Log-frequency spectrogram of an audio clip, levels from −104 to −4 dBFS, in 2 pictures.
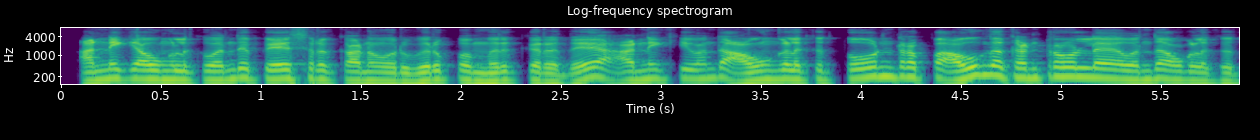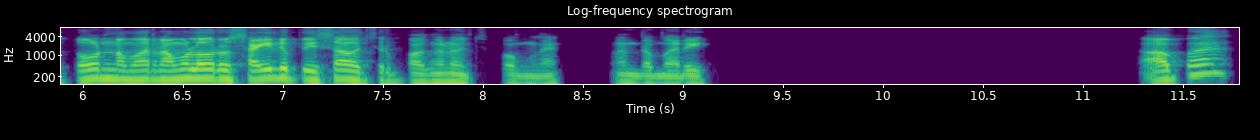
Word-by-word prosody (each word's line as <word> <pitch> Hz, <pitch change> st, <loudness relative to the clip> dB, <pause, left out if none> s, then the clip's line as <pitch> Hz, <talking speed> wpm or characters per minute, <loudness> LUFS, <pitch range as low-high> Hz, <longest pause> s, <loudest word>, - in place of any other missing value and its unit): அன்னைக்கு 175 Hz, +4 st, +3 dB
அவங்களுக்கு 160 Hz, -2 st, 0 dB
வந்து 185 Hz, +4 st, -2 dB
பேசுருதற்கான 165 Hz, -4 st, +1 dB
ஒரு 135 Hz, -, -2 dB
விருப்பம் 155 Hz, -2 st, -1 dB
இருக்குறது. 140 Hz, -3 st, -2 dB, 0.2 s
அன்னைக்கு 170 Hz, +3 st, -2 dB
வந்து 180 Hz, +3 st, -2 dB
அவங்களுக்கு 165 Hz, +2 st, 0 dB, 0.2 s
தோன்றப்ப 205 Hz, 0 st, 0 dB
அவங்க 225 Hz, +1 st, +3 dB
கண்ட்ரோல்ல 200 Hz, +1 st, +2 dB, 0.2 s
வந்து, 165 Hz, +3 st, -2 dB
அவங்களுக்கு 140 Hz, -4 st, -4 dB
தோன்ன 170 Hz, -1 st, 0 dB
மாரி 165 Hz, -1 st, +1 dB
நம்மள 180 Hz, +2 st, +4 dB
ஒரு 170 Hz, -, +1 dB
சைடு 180 Hz, +4 st, +5 dB
பீஸ்ஸா 165 Hz, +2 st, +1 dB
வச்சிருப்பாங்கன்னு 130 Hz, -3 st, -6 dB
வச்சுக்கோங்களேன். 110 Hz, -1 st, -13 dB, 0.3 s
அந்த 115 Hz, -1 st, -8 dB
மாரி. 110 Hz, 0 st, -4 dB, 2.3 s
அப்ப 230 Hz, +10 st, -1 dB
160 Hz, 130 wpm, -23 LUFS, 140-180 Hz, 2.3 s, சைடு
